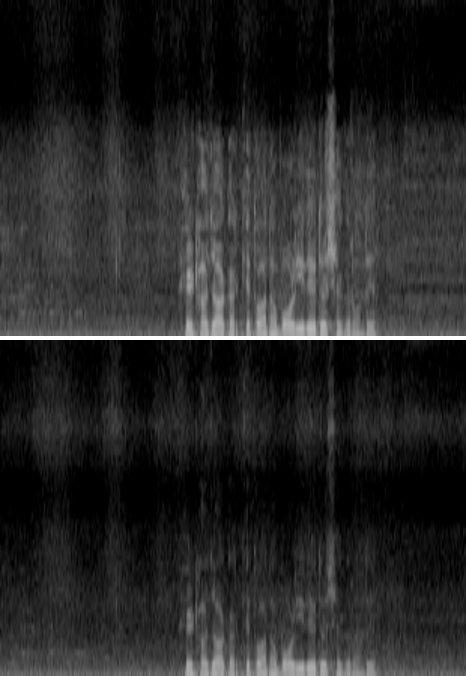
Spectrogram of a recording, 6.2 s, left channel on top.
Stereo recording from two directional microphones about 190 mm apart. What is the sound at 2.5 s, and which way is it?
Speech, 5° right (ahead or behind).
